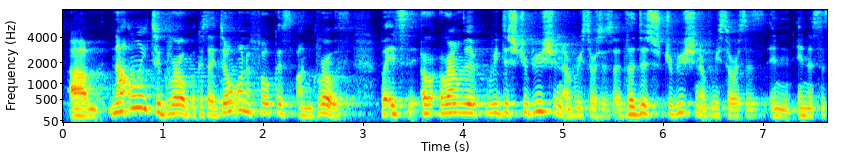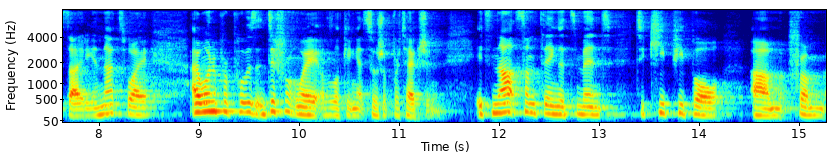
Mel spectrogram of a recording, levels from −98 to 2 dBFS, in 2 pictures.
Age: 40-59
